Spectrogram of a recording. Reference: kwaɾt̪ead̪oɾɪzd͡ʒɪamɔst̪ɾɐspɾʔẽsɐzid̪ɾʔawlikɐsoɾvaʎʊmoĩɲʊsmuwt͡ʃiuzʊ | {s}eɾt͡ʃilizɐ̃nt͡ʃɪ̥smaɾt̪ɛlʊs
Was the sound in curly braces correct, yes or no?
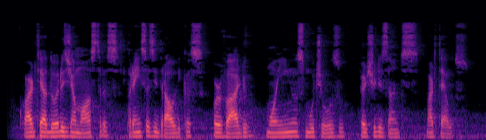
no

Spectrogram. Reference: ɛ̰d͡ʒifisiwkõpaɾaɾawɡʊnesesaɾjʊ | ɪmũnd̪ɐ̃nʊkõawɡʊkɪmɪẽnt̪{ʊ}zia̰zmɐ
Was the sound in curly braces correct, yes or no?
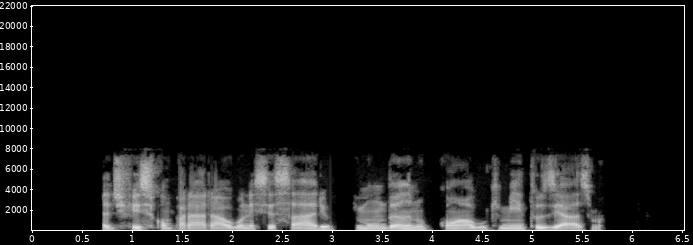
no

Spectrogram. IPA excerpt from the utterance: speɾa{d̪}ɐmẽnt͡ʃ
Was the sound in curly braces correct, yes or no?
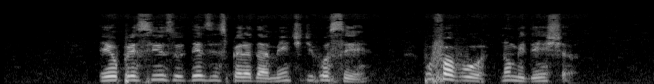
yes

